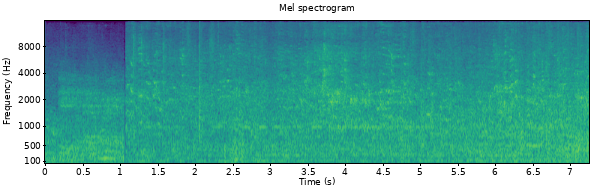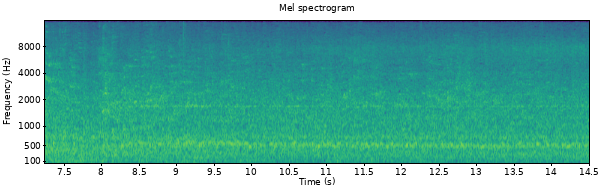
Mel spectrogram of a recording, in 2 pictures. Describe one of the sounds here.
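A crowd of people walks and murmurs in a large echoing hall.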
